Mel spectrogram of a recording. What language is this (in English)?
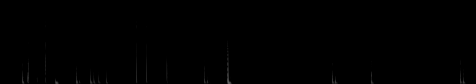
Bhojpuri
